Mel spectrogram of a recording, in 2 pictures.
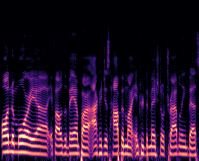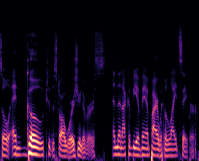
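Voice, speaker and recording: Woman hosting a casual chat, dry close sound, animated and sweary, kinda playful. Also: extremely low pitch, quick pace, few pauses, no room sound. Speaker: host of a fantasy audio drama chat show, writer.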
